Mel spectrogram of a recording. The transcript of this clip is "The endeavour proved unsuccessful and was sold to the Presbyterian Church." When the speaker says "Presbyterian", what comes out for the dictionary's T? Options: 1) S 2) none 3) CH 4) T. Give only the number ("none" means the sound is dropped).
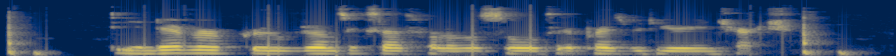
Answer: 4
